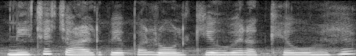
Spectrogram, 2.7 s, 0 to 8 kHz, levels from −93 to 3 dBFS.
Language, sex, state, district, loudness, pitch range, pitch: Hindi, female, Uttar Pradesh, Lucknow, -14 LUFS, 255-285 Hz, 270 Hz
